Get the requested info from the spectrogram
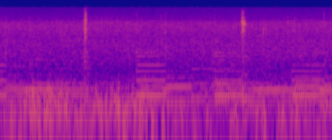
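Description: Acoustic guitar played alone in a pause between sung lines, notes changing every half second or so, over a steady rushing background noise.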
